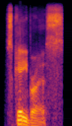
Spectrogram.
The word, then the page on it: scabrous: British English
